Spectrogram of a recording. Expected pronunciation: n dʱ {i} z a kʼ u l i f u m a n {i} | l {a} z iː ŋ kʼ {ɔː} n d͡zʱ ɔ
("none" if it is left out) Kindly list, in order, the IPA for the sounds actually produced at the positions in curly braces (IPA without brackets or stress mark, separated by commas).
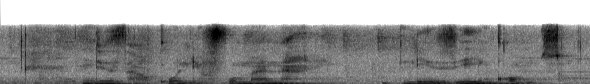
i, a, e, ɔː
